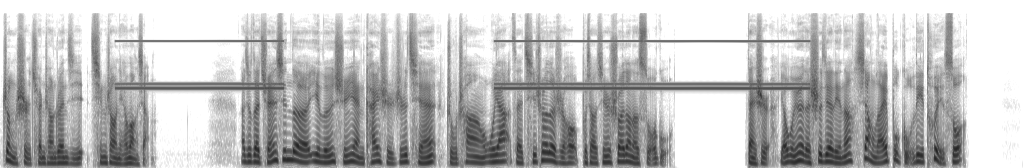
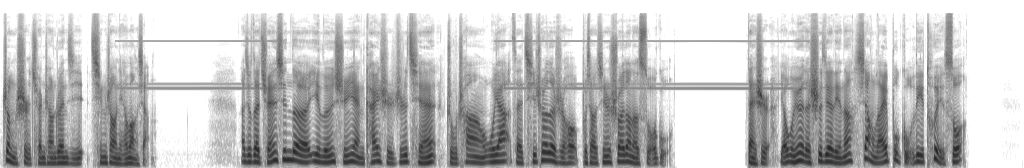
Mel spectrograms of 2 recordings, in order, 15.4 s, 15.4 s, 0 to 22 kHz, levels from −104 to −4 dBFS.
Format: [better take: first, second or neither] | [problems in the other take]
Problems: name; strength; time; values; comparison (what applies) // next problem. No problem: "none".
second | high-pitched whine; loud; from 1.5 to 4.5 s and from 7.5 to 12 s; 2.5 kHz, 7 dB below the speech; faint in the second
